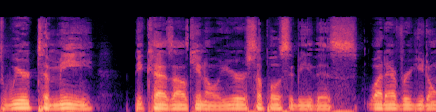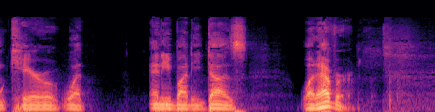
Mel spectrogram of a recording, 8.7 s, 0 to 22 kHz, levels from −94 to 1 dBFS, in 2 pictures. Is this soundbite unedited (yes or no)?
no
